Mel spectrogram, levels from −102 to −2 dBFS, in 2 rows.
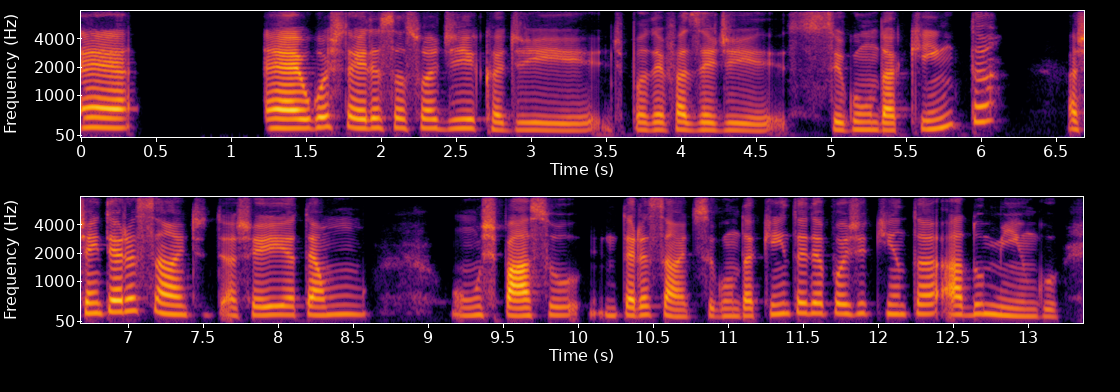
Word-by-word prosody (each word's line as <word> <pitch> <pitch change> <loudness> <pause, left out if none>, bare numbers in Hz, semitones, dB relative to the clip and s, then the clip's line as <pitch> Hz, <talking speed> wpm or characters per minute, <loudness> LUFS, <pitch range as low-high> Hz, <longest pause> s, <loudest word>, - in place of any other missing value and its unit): É, 230 -1 +6 0.9
é 220 0 +10
eu 215 - +3
gostei 240 -2 +2
dessa 225 0 -1
sua 215 +1 -2
dica 205 -3 -3
de 170 -1 -6
de - - -17
poder 180 0 -4
fazer 175 -1 -1
de 165 -2 -7
segunda 180 -1 -3
à - - 0
quinta, 280 - -5 0.5
achei 205 +5 0
interessante, 245 -6 +3
achei 200 +2 -1
até 200 0 +1
um 210 +1 -7 0.6
um 185 +2 -9
espaço 195 0 +3
interessante, 190 -6 -2
segunda 175 0 -5
à - - -6
quinta 230 +6 -5
e - - -3
depois 235 -1 -2
de 235 - -8
quinta 225 0 -4
a - - +3
domingo, 180 -7 -6
200 Hz, 145 wpm, -24 LUFS, 180-225 Hz, 0.9 s, é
